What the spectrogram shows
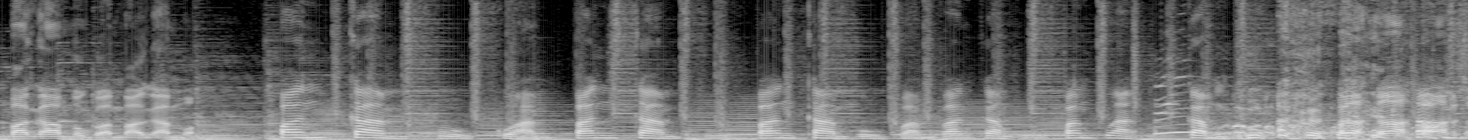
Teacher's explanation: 它是我们的波泼摸双唇音和我们的这个舌根音组合在一起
